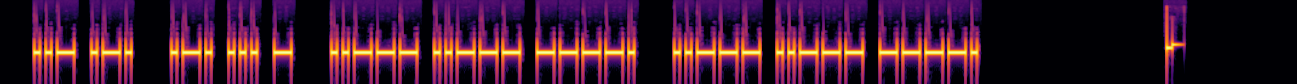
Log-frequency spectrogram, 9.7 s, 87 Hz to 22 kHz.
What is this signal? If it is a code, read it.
Morse code, heard as a keyed tone, about 28 wpm, 700 Hz. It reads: UR RST 229 229
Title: Common QSO Phrases Encore 28wpm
